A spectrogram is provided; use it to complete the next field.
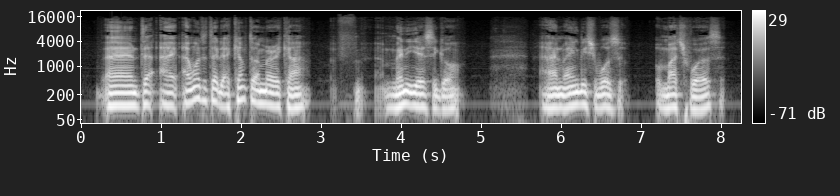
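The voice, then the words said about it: Israeli-accented English. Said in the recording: “my English is not perfect ... my pronunciation is very bad. I learned in England, but I cannot take off my Israeli accent.”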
